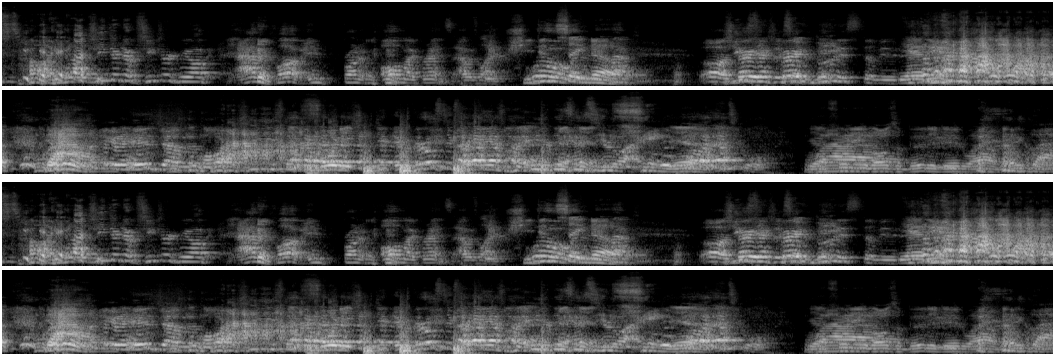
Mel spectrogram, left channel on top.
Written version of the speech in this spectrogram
She jerked me off at a club in front of all my friends. I was like, She whoa, didn't say and we no. left. Oh, She very, was actually very sucking dick. Buddhist of you. Yeah, Wow. Look at a hand job in the bar. Dude, if a girl sticks her hands behind your This pants, is you're like, insane. Yeah. oh, that's cool. Yeah, Wow. 40 laws of Buddha, dude. Wow, very cool.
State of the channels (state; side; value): identical; both; correlation 1.00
